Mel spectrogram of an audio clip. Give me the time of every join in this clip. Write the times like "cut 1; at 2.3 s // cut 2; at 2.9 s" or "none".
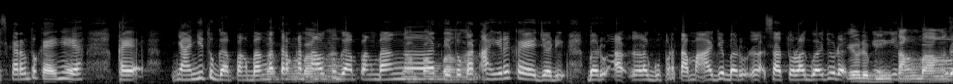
none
